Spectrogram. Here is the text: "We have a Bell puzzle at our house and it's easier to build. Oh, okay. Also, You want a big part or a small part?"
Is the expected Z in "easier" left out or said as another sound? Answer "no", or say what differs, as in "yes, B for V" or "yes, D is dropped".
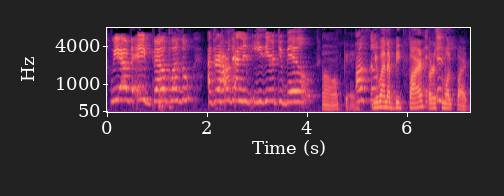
no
